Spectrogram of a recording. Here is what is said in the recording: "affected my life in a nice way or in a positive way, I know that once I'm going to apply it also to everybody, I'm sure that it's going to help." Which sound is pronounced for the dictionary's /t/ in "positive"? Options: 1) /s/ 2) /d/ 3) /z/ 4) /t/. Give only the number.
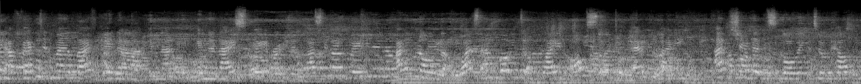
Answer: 1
